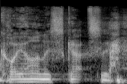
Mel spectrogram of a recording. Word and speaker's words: Koyaanisqatsi: Koyaanisqatsi.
